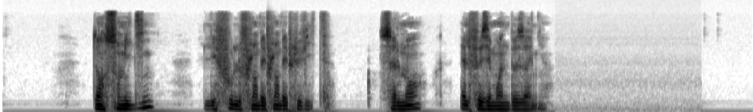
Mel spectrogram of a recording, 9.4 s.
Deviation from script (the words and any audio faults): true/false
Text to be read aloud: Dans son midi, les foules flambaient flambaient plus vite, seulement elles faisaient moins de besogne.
false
